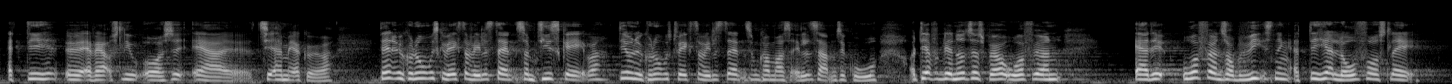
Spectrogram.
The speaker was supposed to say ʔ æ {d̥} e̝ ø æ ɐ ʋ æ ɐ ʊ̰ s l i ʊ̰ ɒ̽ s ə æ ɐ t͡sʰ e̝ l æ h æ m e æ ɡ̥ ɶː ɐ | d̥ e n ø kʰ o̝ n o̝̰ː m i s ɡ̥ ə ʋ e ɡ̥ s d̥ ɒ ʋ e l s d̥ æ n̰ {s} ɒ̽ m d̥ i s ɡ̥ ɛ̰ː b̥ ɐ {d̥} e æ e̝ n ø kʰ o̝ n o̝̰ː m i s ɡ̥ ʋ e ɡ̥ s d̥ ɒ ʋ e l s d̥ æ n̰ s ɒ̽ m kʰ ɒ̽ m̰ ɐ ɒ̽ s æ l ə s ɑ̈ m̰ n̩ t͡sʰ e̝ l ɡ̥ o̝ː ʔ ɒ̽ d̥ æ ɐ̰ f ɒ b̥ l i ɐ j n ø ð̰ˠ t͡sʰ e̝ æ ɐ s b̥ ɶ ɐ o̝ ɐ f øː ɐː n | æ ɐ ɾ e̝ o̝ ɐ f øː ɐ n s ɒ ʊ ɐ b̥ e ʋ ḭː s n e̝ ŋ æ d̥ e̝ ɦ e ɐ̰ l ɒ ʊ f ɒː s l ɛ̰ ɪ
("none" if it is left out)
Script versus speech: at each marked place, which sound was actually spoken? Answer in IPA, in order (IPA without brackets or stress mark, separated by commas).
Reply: d̥, s, d̥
